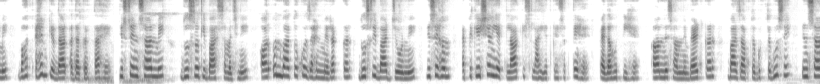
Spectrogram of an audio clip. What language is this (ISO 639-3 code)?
urd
